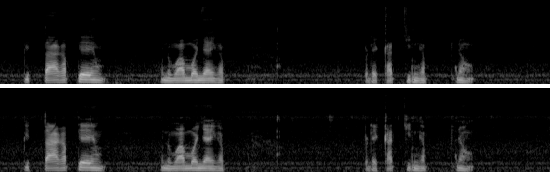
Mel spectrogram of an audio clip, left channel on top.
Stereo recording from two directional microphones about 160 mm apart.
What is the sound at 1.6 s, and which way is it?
Insect, 15° left (ahead or behind).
